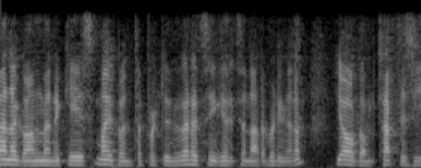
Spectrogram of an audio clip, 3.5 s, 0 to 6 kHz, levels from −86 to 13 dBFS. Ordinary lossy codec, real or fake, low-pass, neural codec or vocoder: none; fake; 5.4 kHz; codec, 16 kHz, 1.1 kbps, Voila-Tokenizer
